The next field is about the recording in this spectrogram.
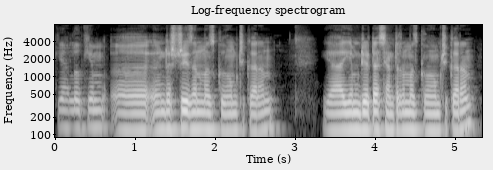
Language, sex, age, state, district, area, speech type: Kashmiri, male, 45-60, Jammu and Kashmir, Kulgam, urban, spontaneous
